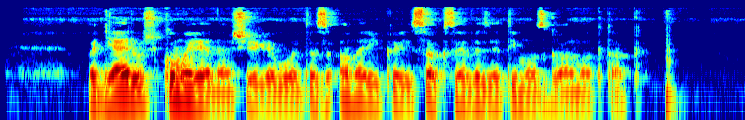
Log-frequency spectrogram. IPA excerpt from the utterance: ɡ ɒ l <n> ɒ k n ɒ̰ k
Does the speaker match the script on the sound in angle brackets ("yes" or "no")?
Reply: no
